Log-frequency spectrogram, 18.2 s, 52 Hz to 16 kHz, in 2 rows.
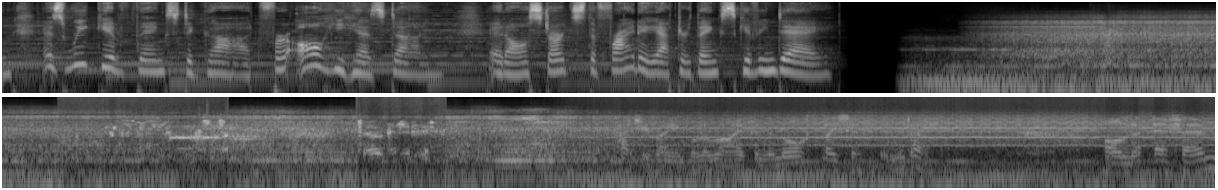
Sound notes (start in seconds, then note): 6.9 thunder; 10.1 radio static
